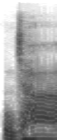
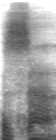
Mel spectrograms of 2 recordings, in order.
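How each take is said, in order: First: It begins with an aspirated 'jh' sound. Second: It begins with a buzzing 'z' sound. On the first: The speaker calls it wrong. "ঝা এটা উচ্চারণ ঠিক না" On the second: The speaker calls it right. "তালব্য স ঝয়ের যোগফল বাংলায় যা"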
